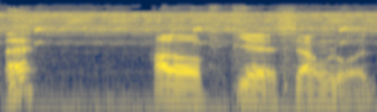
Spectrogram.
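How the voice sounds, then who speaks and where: A man's voice: mid-range voice, slow, creaky. An actor playing a brash young male sidekick at school in a radio drama. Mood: teasing. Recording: noisy ambience behind.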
